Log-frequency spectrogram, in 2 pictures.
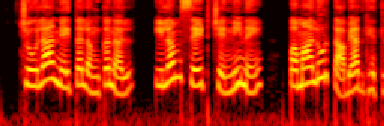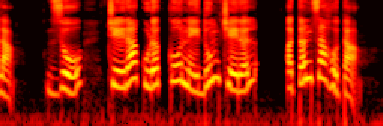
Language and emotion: Marathi, neutral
